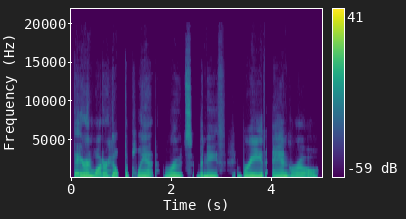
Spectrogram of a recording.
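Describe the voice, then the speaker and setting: A woman reads a children's educational picture book aloud in measured, deliberate phrasing. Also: fairly low pitch, a little mellow, clear, resonant tone, dry recording.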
